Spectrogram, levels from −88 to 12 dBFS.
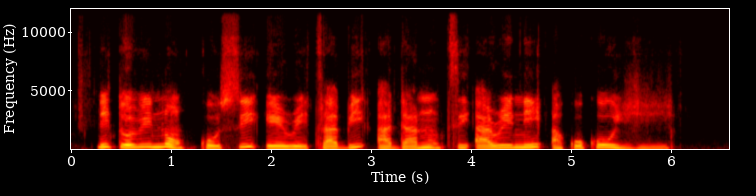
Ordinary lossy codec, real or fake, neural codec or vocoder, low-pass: Opus, 16 kbps; real; none; 10.8 kHz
